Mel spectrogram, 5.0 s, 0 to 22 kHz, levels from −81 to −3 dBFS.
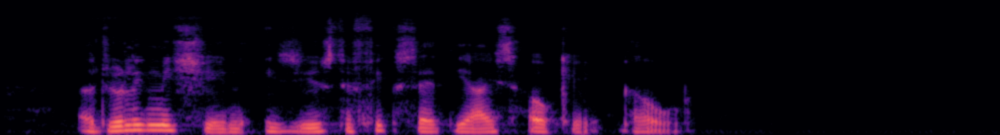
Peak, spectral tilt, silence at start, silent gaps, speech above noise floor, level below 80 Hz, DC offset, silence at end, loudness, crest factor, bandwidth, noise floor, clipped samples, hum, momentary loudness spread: -14 dBFS; -7 dB/octave; 0.4 s; none; 49 dB; -66 dBFS; under 0.1%; 1.6 s; -32 LUFS; 18 dB; 13.5 kHz; -80 dBFS; under 0.1%; none; 11 LU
